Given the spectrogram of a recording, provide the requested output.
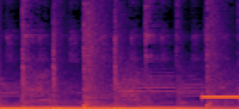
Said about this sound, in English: Now it's your turn to speak at the beep.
